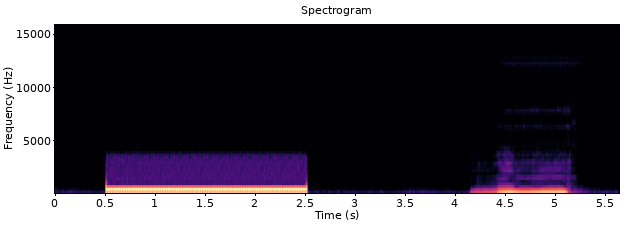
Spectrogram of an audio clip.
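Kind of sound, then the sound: signal or alarm, phone call ringback tone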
